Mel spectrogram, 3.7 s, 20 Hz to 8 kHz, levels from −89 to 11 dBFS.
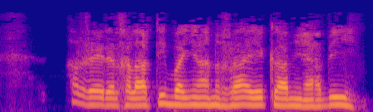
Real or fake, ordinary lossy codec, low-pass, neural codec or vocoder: fake; MP3, 24 kbps; 7.2 kHz; codec, 16 kHz in and 24 kHz out, 0.8 kbps, FocalCodec, streaming, 65536 codes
